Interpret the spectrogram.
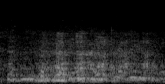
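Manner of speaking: breathy little laugh at himself; airy chuckle at the bookshelf fright; soft laugh. Real, not acted. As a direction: let a quiet laugh slip out.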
